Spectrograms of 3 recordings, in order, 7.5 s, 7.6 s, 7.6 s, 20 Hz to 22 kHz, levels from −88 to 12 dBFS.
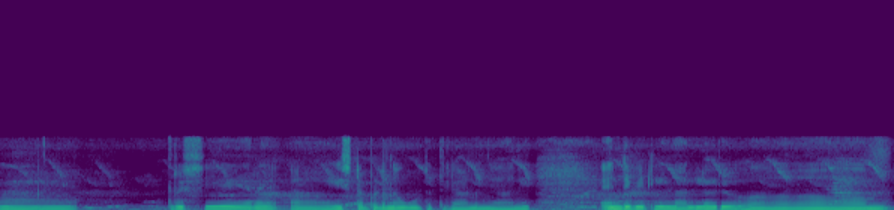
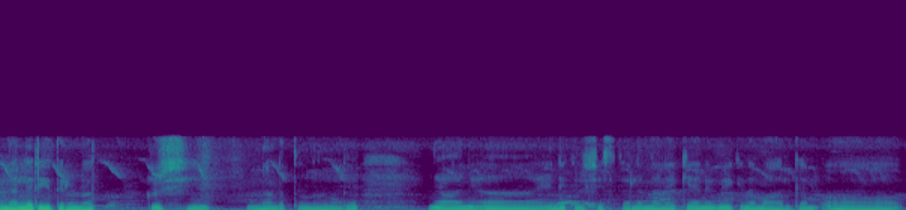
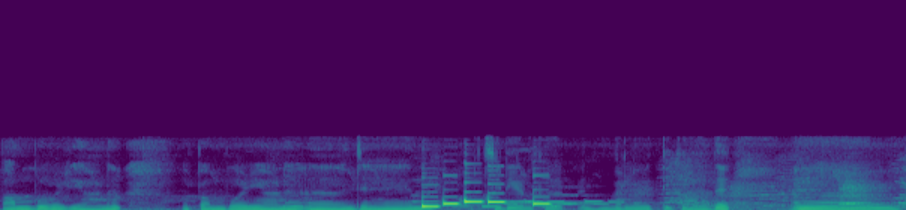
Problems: constant background noise, low volume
